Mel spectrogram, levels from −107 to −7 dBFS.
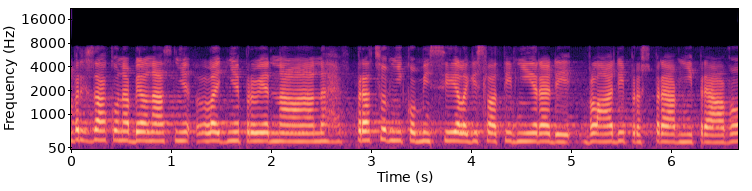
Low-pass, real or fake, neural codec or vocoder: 7.2 kHz; real; none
